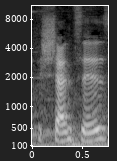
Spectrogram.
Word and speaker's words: Xenses: I always say it wrong. Xenses is how it's pronounced.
